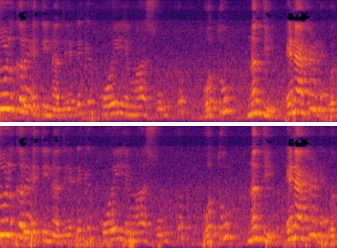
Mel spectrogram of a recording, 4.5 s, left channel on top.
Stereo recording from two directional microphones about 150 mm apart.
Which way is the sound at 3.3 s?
5° right (ahead or behind).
